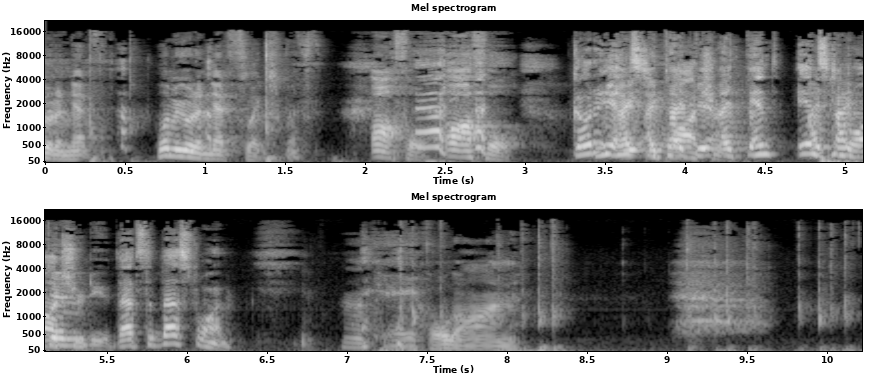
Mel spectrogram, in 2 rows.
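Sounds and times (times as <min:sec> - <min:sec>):
laughter: 0:00.0 - 0:04.3
speech: 0:00.0 - 0:08.2
typing on a computer keyboard: 0:07.3 - 0:08.4, 0:09.1 - 0:10.2.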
